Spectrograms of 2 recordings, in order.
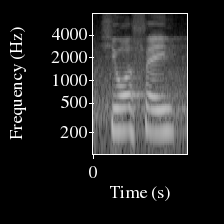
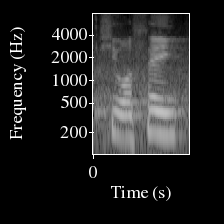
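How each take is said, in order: The two takes are said the same way.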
